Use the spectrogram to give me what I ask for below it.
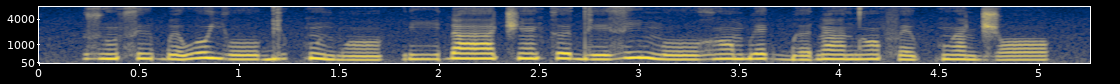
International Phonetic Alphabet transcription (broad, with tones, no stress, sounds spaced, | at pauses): z ũ˧ s ɨ˧ ɓ ə˨ w o˦ j oː˨ ɡ i˨˦ kʷ ĩ˦˨ b ɔ̃˨ | ɾ iː˨ ɗ aː˧ t͡ʃ ɛ̃˧ k ə˧ d e˨ z i˦ ŋ oː˨ ɣ ɔ̃˧ b ɛ˧ ɡ͡b ə˨ ɗ ã˧ d ɔ̃˧ f ɛ˨ kʷ ã˦ d͡ʒ ɔ˧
